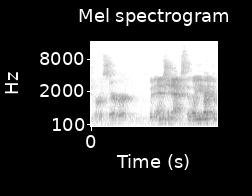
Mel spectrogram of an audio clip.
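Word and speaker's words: nginx: it actually my first off thank you for pronouncing keep telling difference sure um I'll engineers you're good question so language yeah engine X is what's goin acts as much so Apaches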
